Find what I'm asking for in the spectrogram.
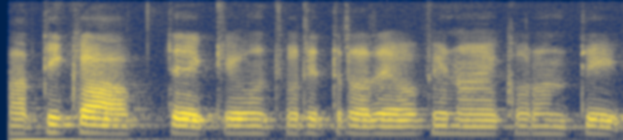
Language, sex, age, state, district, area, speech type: Odia, male, 30-45, Odisha, Bhadrak, rural, read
